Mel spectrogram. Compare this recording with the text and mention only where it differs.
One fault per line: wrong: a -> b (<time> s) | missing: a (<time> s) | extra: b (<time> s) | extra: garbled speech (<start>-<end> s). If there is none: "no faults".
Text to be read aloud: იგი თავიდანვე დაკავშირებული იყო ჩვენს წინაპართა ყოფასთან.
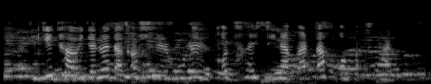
no faults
